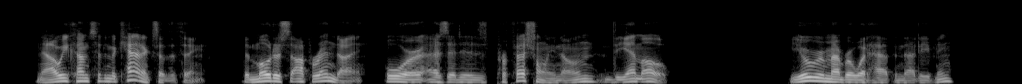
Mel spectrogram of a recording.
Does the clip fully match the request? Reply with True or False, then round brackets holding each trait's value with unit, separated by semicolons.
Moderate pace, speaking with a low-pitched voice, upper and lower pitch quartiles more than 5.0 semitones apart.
True (155 wpm; 115 Hz; 5.6 semitones)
